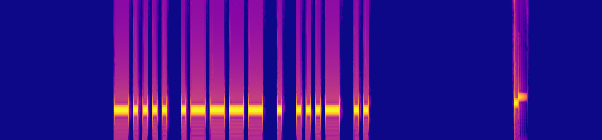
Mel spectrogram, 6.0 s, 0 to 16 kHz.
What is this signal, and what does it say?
Morse code, heard as a keyed tone, about 25 wpm, 700 Hz. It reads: 61EVI
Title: Five Challenging Letter-Number Combinations 25wpm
